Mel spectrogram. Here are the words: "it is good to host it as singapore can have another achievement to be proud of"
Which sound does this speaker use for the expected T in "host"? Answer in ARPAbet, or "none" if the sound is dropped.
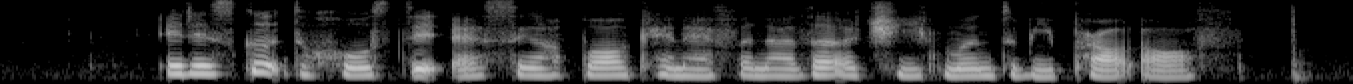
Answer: T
